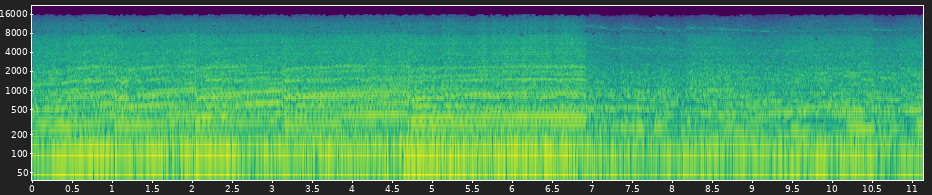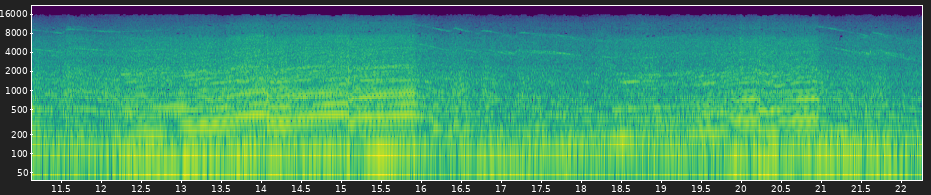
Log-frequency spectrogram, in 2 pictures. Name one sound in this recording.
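A racing car engine screams at high revs, rising and dropping sharply as gears shift.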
